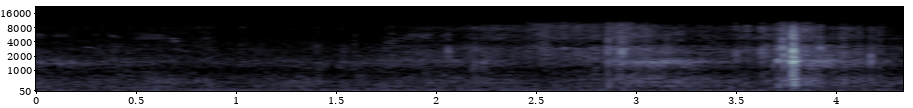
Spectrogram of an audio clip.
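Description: Quiet outdoor bush ambience, a faint steady hiss with soft high sounds, and one short sharp click near the end.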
